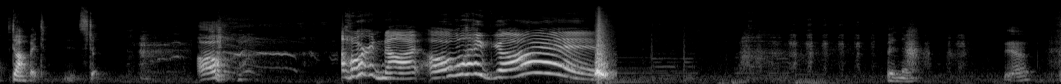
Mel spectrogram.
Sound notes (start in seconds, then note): 2.4 laughs; 7.4 chuckles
